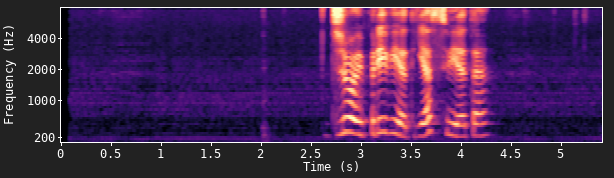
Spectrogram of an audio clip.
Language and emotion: Russian, positive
